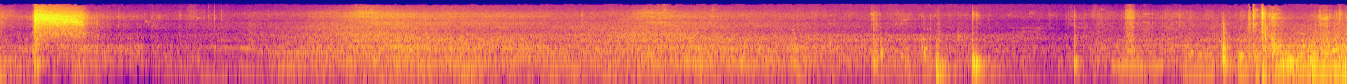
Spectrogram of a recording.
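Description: An old bus engine idles quietly.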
